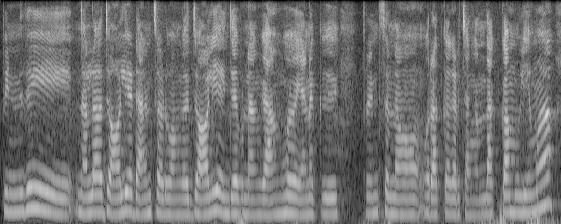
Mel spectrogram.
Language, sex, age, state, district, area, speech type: Tamil, female, 18-30, Tamil Nadu, Thoothukudi, rural, spontaneous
